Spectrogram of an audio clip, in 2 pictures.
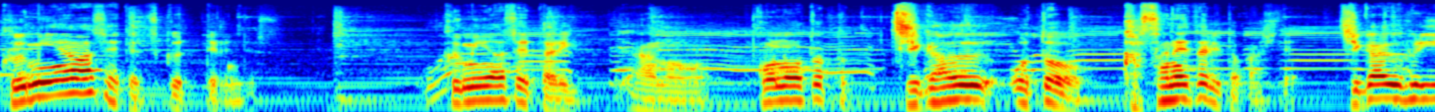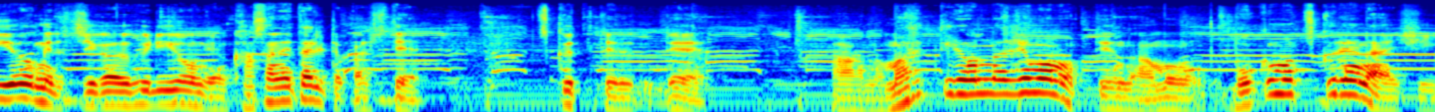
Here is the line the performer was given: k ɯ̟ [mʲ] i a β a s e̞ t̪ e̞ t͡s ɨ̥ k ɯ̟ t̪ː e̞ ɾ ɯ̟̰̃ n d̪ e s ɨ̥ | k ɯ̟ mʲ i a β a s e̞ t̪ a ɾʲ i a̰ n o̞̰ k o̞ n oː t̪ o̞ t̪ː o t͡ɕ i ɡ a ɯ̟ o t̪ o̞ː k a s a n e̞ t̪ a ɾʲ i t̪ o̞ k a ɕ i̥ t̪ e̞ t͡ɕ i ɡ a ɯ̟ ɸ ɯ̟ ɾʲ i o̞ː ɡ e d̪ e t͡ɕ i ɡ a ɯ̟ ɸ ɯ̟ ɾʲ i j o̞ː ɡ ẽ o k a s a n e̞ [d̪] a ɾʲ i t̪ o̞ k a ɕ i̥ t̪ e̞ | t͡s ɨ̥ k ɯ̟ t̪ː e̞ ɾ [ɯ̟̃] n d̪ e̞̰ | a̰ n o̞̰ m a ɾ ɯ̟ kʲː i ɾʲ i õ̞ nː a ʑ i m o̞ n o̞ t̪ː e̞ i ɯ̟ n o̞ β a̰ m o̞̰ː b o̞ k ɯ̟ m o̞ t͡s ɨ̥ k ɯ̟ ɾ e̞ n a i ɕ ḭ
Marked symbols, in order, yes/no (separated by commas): yes, no, no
